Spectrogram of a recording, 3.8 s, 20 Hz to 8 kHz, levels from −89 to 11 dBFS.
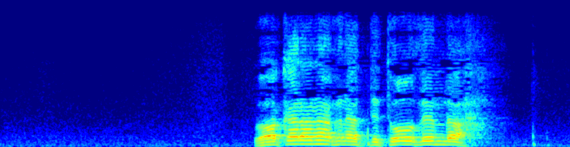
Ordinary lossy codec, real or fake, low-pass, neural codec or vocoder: none; real; 7.2 kHz; none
